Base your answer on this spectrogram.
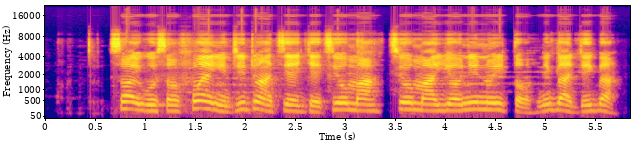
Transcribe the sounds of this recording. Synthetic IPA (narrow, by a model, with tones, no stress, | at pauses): sɔ˧i˨wo˨sɔ̃˨fũ˨˦ɛ˦˨j̃ĩ˨di˨˦dũ˦a˨ti˧ɛ˨d͡ʒɛ˨ti˨˦o˦mãː˧˦ti˦o˦mãː˧jɔ˧nĩ˦nũ˦i˦˨tɔ˨nĩ˨˦ɡ͡ba˦˨de˨˦ɡ͡ba˦˨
